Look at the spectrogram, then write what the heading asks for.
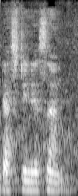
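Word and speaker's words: destination: होया क्या हो जागा टी को ट नहीं लिख य श हो गया और ओ एन ओ साइलेंट हो गयान के लिए ए डेस्टिनेशन क्या बना ने डेस्टिनेशन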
